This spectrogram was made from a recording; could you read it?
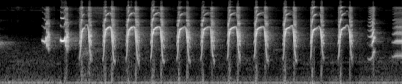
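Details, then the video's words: Black-winged myna full song to provoke silent birds into singing: a steady string of loud arched whistled-chatter notes, about four per second, each rising then falling. "coba suara burung jalak putih gacor full isian.. AMPUH untuk pancingan malas bunyi"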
